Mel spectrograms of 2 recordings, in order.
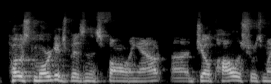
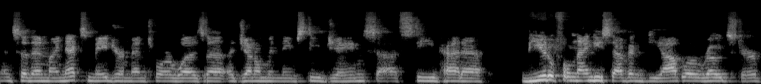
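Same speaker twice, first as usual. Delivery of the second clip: usual speaking voice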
